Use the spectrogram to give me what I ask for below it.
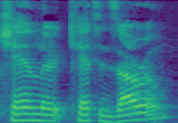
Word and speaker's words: Chandler Catanzaro: And I know I'm about to mess his name up, but Chandler Catanzaro.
